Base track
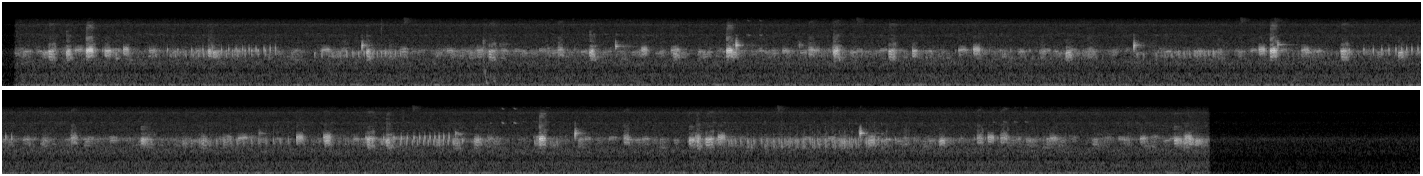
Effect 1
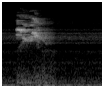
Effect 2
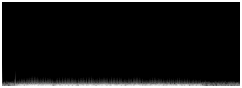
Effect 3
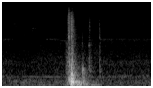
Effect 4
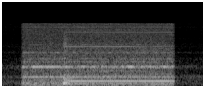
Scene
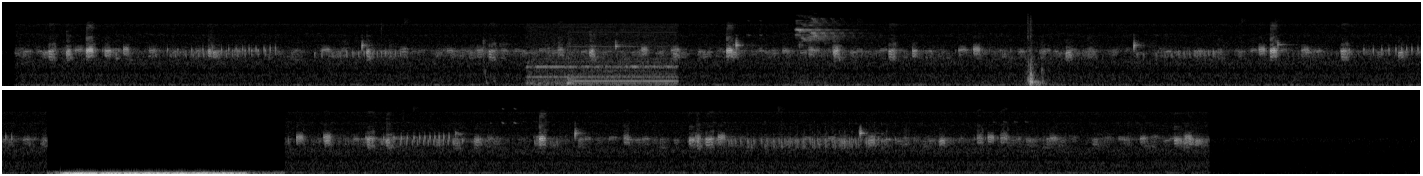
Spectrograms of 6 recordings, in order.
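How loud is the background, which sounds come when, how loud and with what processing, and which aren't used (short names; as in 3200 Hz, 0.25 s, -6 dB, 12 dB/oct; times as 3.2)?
base track -11.5 dB
5.04 add 4 -16.5 dB
7.79 add 1 -12 dB + thinning echo 94 ms, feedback 57%, level -7.5 dB
9.59 add 3 -16.5 dB
14.64 replace with 2 -10 dB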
